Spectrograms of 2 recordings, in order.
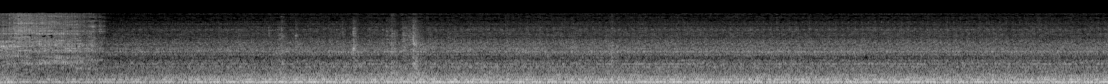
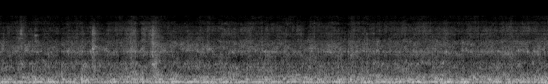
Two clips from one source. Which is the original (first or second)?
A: first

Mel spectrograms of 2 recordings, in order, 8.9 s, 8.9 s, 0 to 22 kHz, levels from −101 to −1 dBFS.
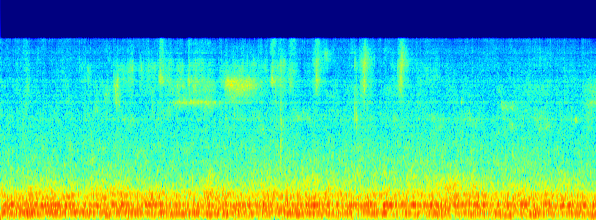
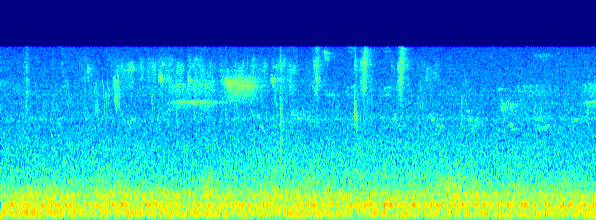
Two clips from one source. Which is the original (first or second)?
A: second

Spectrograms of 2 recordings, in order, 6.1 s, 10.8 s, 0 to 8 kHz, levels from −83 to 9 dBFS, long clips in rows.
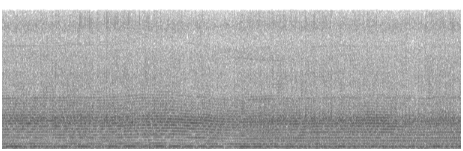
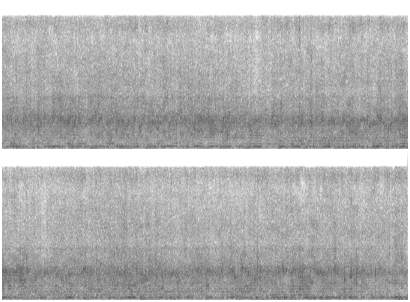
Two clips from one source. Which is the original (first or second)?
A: first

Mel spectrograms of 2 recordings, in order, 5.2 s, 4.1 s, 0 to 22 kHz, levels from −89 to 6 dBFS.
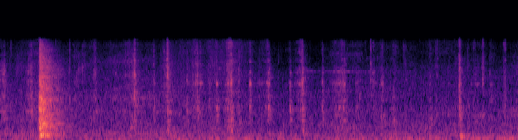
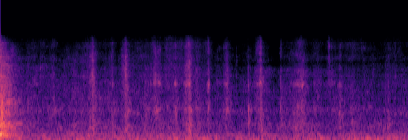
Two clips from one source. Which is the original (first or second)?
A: first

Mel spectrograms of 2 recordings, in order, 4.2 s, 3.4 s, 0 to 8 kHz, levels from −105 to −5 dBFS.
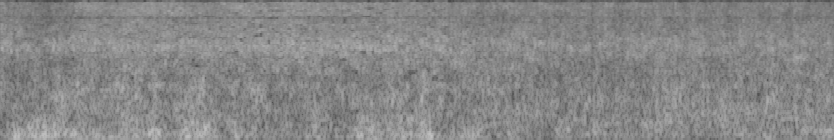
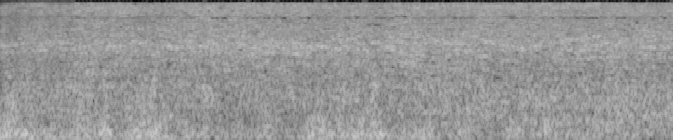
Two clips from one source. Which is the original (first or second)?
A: second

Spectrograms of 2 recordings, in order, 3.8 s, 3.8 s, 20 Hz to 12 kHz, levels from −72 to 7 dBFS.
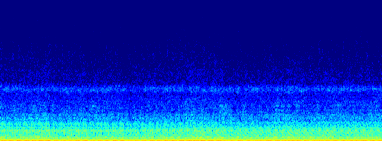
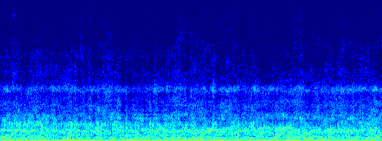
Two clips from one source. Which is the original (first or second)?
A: first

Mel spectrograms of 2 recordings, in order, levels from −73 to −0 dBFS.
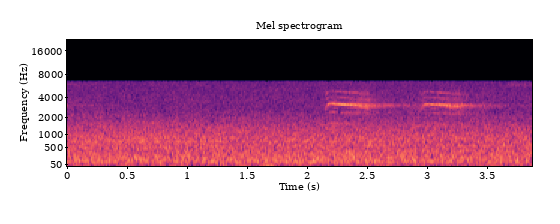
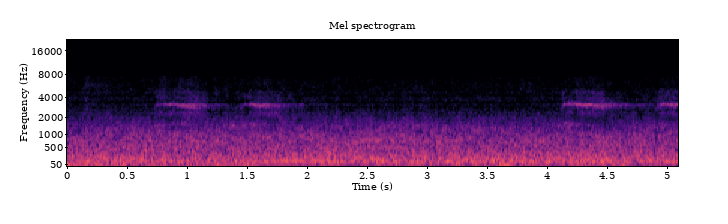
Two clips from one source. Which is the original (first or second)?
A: first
